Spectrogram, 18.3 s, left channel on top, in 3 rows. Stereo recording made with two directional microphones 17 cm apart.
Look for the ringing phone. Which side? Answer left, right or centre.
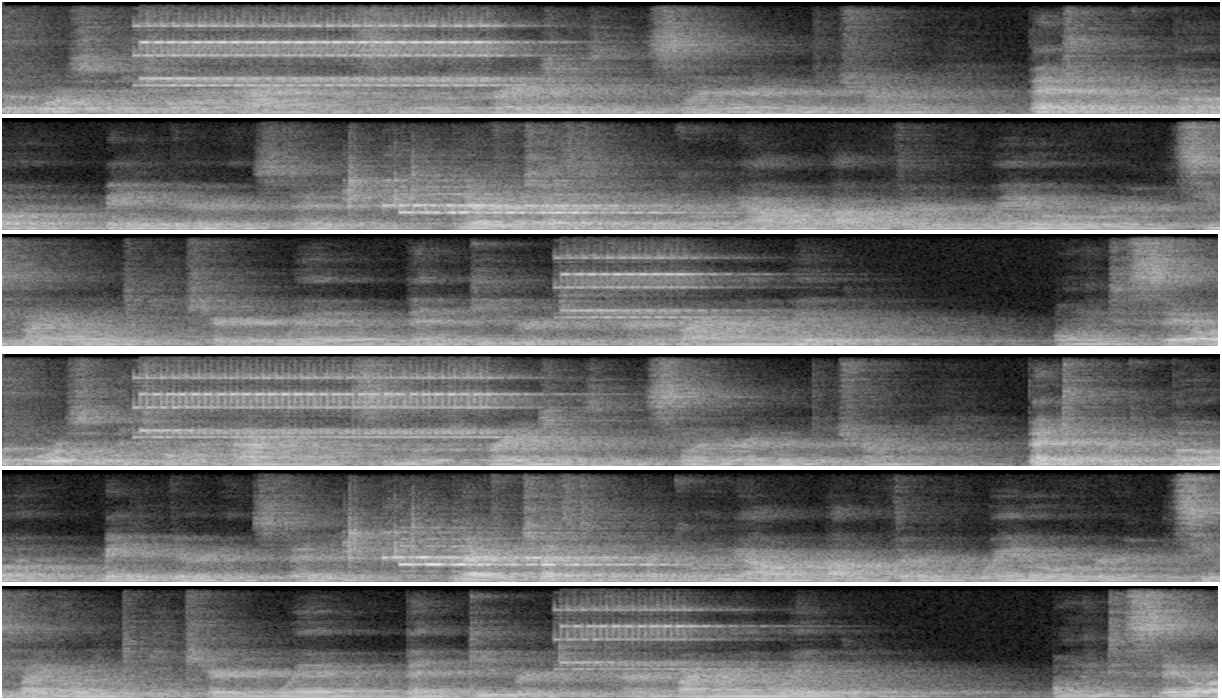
centre.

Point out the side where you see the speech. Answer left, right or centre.
right.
